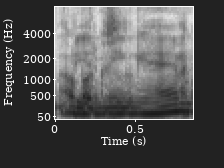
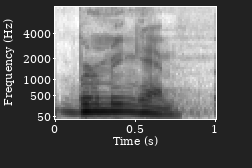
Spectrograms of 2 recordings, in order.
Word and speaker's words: Birmingham: Birmingham? – Birmingham. – Ako sa to vyslovuje? – Birmingham.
